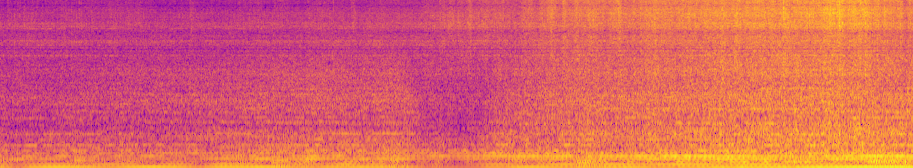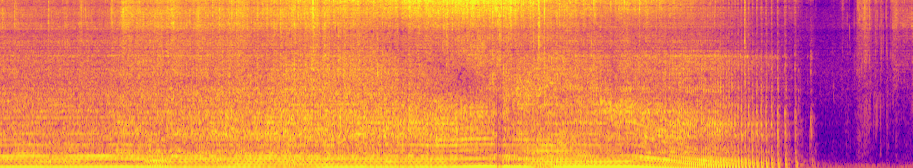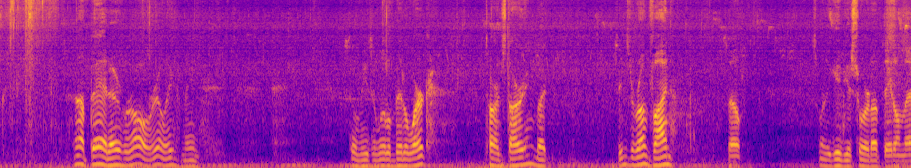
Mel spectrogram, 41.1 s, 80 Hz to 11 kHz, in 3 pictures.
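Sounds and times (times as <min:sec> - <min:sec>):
engine winding down: 0:00.0 - 0:26.1
lawn mower engine running: 0:00.0 - 0:32.1.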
